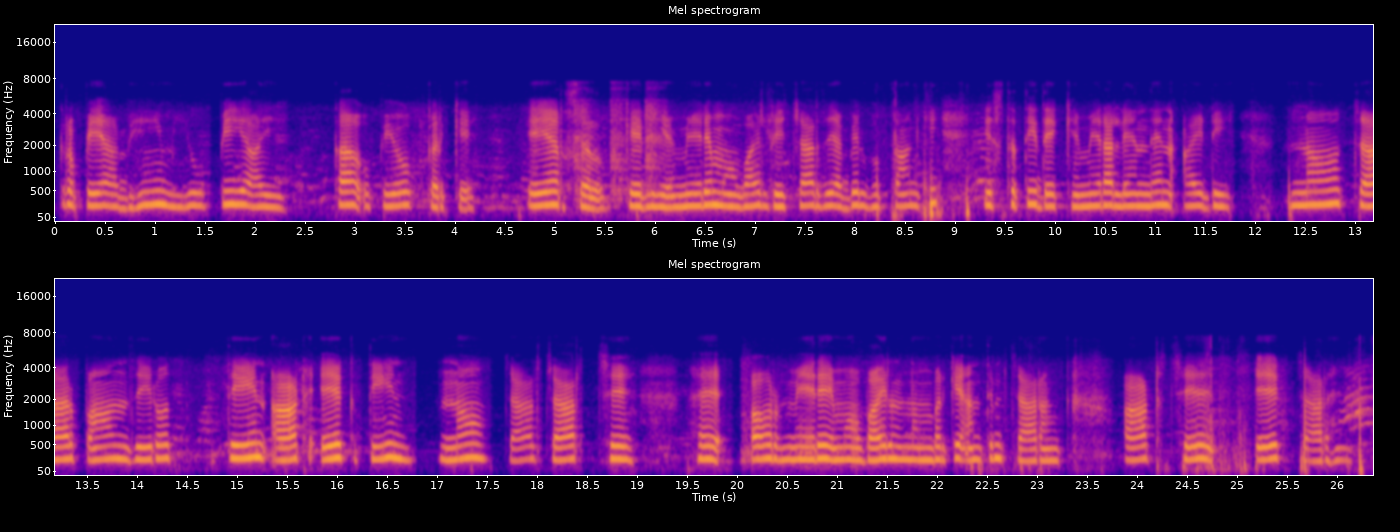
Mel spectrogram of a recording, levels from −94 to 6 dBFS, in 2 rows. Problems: constant background noise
